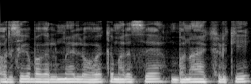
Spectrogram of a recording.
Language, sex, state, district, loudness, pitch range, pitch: Hindi, male, Jharkhand, Ranchi, -12 LUFS, 115-125 Hz, 120 Hz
